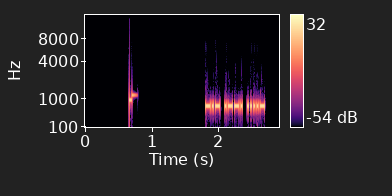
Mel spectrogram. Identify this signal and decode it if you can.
Morse code, heard as a keyed tone, about 46 wpm, 700 Hz. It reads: KP4
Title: USA Call Sign Prefixes - 50wpm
